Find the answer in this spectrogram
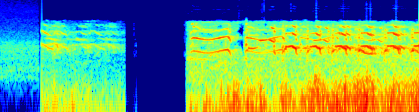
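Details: Gulls at sea give nasal, wavering calls that overlap densely. A brief quieter stretch is followed by a gap of silence, then loud chorus calling over a low rumble.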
